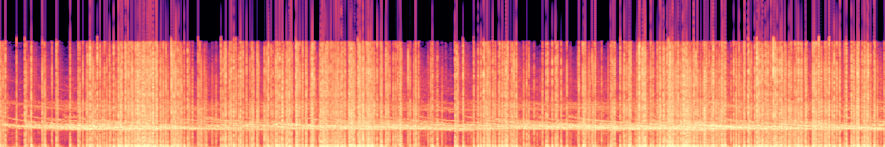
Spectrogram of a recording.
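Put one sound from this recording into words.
Fireworks boom in a louder, heavier barrage.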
